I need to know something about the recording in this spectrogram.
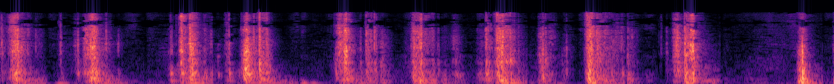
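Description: Small capped bottles being set down one after another into a plastic drawer organizer: a quick, even series of sharp clacks, about three a second.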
